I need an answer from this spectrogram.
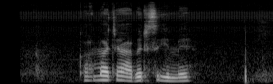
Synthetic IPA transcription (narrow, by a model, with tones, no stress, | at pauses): ka˦ma˦t͡ʃa˦˨be˦ɾsi˦˨me˦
